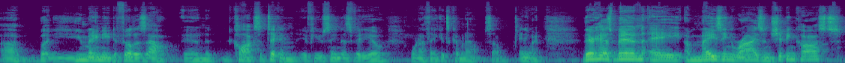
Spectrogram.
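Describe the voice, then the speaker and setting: A small business owner from the United States gives a casual, rambling update in a medium-pitched voice at normal speed. He digresses, often corrects himself, and chuckles along the way.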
